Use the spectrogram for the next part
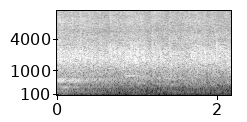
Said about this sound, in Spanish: Dele fuerte ese aplauso al Señor. Fuerte ese aplauso al que vive por los siglos de los siglos. ¿Cuántos dan un grito de victoria? Dele fuerte ese aplauso al que vive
